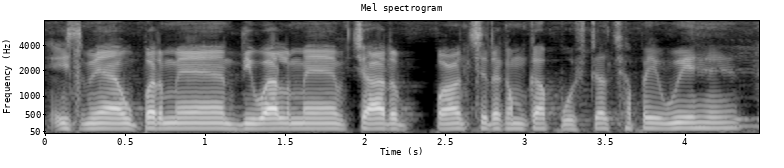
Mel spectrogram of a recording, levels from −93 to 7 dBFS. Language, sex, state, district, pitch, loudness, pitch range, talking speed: Hindi, male, Jharkhand, Deoghar, 135 Hz, -16 LUFS, 130-140 Hz, 175 wpm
